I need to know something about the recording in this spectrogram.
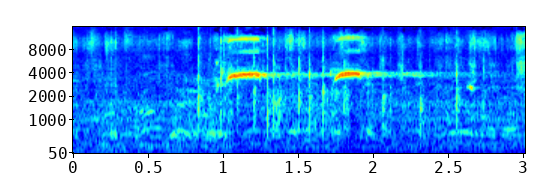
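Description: A referee's whistle blows two short blasts.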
